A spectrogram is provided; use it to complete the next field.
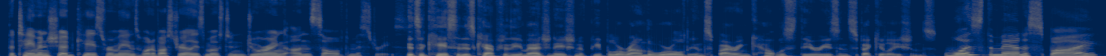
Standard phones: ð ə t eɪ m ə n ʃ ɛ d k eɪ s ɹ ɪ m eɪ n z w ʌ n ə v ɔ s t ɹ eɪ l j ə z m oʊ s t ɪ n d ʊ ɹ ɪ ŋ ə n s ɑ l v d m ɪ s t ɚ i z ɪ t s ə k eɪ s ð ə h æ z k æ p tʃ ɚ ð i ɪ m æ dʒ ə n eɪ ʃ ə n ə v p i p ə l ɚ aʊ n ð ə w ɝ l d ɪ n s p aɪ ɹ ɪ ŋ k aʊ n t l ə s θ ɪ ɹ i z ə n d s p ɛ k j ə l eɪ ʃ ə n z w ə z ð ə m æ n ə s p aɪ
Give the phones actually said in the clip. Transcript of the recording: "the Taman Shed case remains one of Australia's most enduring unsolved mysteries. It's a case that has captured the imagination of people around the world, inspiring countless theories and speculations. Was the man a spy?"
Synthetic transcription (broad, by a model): ð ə t eɪ m ə n ʃ ɛ d k eɪ s ɹ ɪ m eɪ n z w ʌ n ə v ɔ s t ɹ eɪ l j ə z m oʊ s t ɪ n d ʊ ɹ ɪ ŋ ə n s ɑ l v d m ɪ s t ɚ i z ɪ t s ə k eɪ s ð ə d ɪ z k æ p tʃ ɚ ð i ɪ m æ dʒ ə n eɪ ʃ ə n ə v p i p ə l ɚ aʊ n ð ə w ɝ l d ɪ n s p aɪ ɹ ɪ ŋ k aʊ n t l ə s θ ɪ ɹ i z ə n s p ɛ k j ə l eɪ ʃ n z w ə z ð ə m æ n ə s p aɪ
